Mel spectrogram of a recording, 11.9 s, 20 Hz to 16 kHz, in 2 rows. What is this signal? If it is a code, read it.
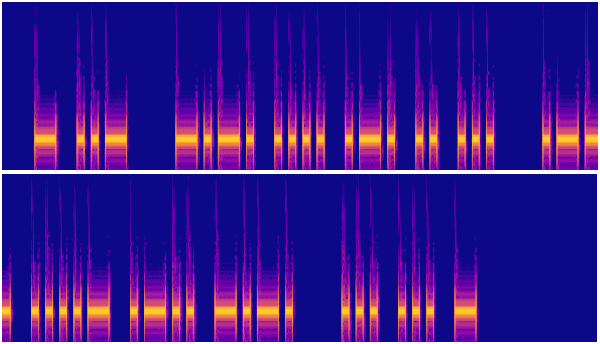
Morse code, heard as a keyed tone, about 17 wpm, 700 Hz. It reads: TU CHRIS W4LC SST
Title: K1USN SST QSO Practice - 17wpm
